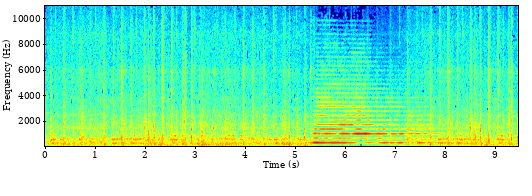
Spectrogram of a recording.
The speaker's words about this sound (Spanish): Nos subimos ahora a un tren con Elena del Amo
